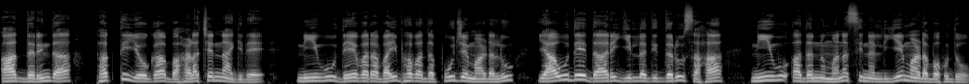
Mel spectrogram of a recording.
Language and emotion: Kannada, neutral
